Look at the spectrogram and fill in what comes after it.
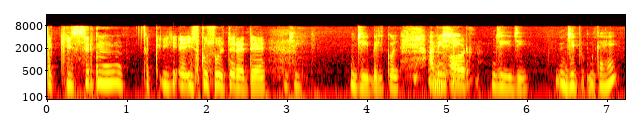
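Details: Adult woman speaking Hindi; typical speech.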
